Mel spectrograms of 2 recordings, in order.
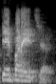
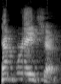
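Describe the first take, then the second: First: "temperature" with a full vowel after the p, tem-pa-re-char; wrong pronunciation. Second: "temperature" squeezed to three syllables, tem-pre-cher; correct pronunciation. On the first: Teacher shows what British and Americans don't say, mispronounced "temperature" as tem-pa-re-char. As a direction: say "temperature" in four syllables. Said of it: "কেউ কিন্তু এটাকে টেম্পারেচার বলে না".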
